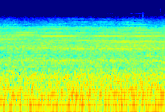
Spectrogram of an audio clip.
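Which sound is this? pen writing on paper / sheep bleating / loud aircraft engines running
loud aircraft engines running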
